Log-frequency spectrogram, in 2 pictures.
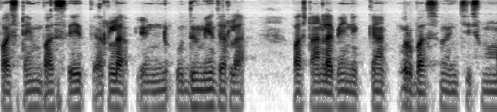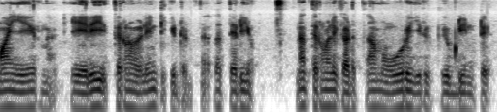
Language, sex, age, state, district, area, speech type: Tamil, male, 18-30, Tamil Nadu, Tirunelveli, rural, spontaneous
